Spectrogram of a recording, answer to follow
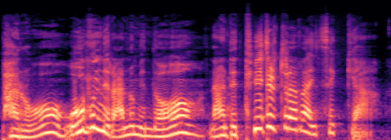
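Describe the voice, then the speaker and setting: A woman voicing a furious elderly father-in-law who scolds his children in a harsh, shouting voice for a radio drama. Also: fairly low pitch, normal speed, breathy edge, pitched below the performer's own voice. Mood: raging.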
